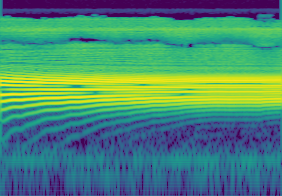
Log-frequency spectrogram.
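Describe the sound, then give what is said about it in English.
A steady electronic oscillator tone from an electronic music system, loud and buzzy with dense harmonics, modulated by a fast sine-wave control oscillator whose frequency is being changed, so fainter combination tones above and below it glide and shift in pitch over about two seconds. No voices. “And you hear various tones as I change the frequency of the control oscillator.”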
